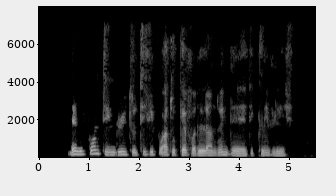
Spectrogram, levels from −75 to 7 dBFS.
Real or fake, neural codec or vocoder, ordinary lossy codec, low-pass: real; none; MP3, 32 kbps; 7.2 kHz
